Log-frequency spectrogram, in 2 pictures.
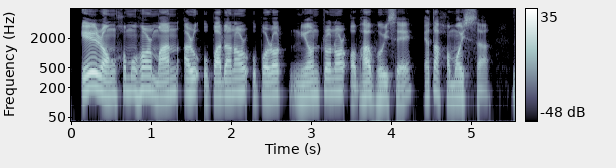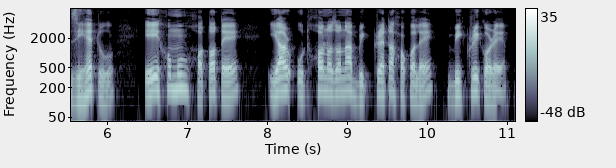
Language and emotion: Assamese, neutral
